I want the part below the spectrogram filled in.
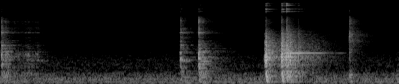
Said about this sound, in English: I'm gonna put in 2 eggs.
